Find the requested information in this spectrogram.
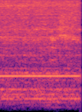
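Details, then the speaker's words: Steady high whine of a podiatry nail bur over a loud vacuum rush, smoothing toenails during at-risk foot care; typically painless, may tickle. "so when the vacuum turns on what happens is I can get these pretty much smooth as glass so if you watch right here typically it's not painful at all it might tickle a little bit"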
